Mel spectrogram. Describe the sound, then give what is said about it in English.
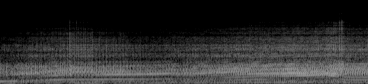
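Engine drone from a 575-horsepower supercharged V8 Jaguar F-Type R sports car: a steady, harmonic-rich roar that sags slightly midway, then climbs again in pitch toward the end, with no talking. “What feeling do you get when you drive the 575 horsepower supercharged V8 Jaguar F-Type R?”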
